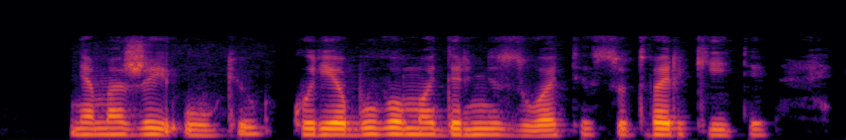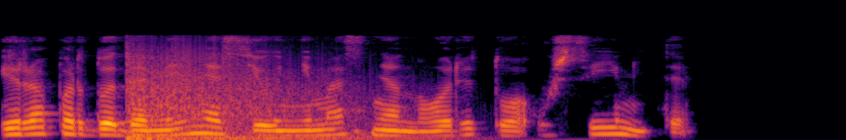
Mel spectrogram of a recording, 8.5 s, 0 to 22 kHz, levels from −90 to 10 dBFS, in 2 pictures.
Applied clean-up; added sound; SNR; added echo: none; Explosion; 9 dB; none.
